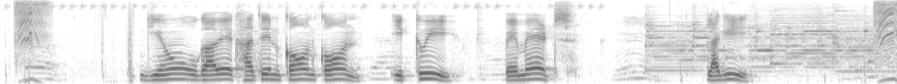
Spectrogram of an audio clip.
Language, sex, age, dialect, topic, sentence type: Bhojpuri, male, 25-30, Southern / Standard, agriculture, question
